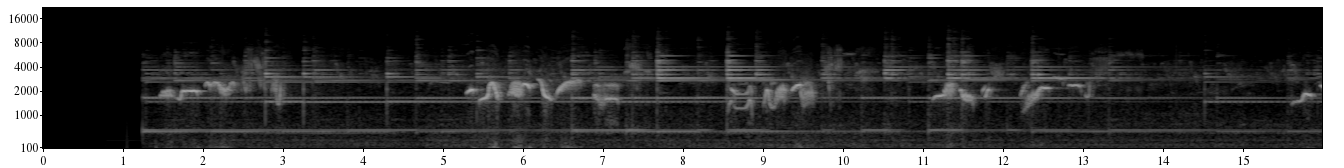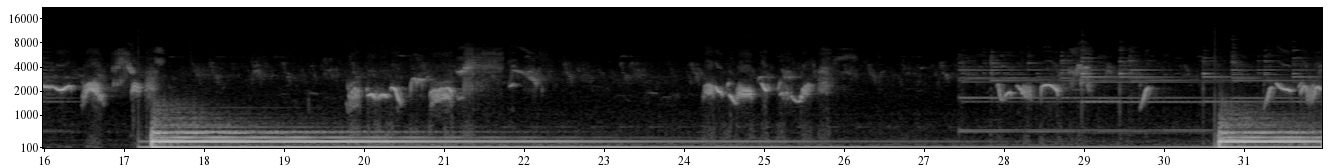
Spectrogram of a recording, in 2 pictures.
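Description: Birds chirping in short bursts; about 17 seconds in, a deep-toned bell is struck once and rings on, slowly fading, while the birds keep chirping.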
